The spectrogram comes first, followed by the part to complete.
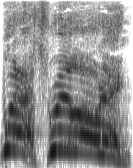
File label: inform reloading, battlechatter us; localized english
